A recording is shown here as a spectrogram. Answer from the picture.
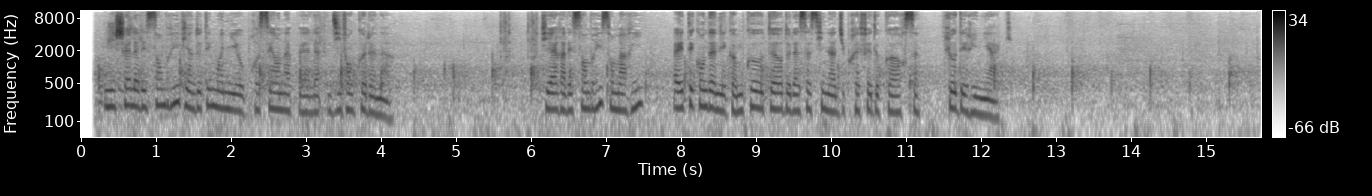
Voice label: french narration

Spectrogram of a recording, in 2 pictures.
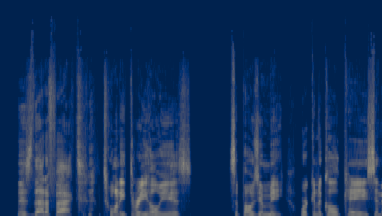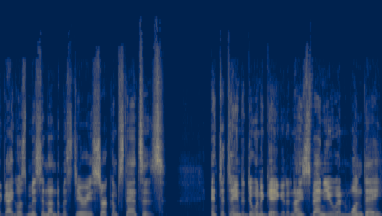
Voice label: New York Accent, American

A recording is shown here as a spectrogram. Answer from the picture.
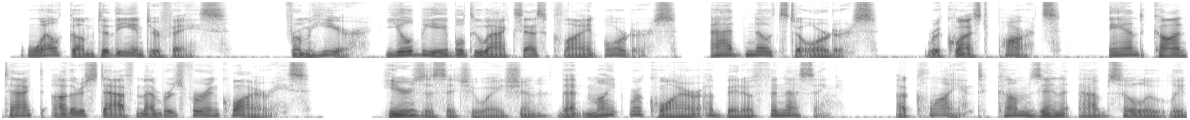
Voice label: English Canadian e-learning

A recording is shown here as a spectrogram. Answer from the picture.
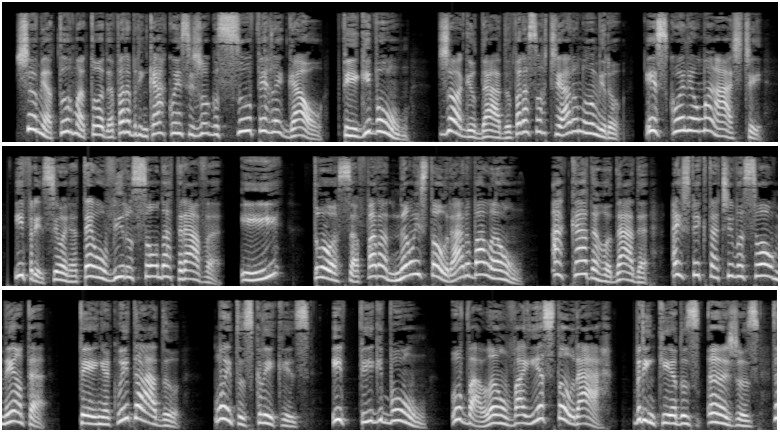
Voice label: portuguese video games

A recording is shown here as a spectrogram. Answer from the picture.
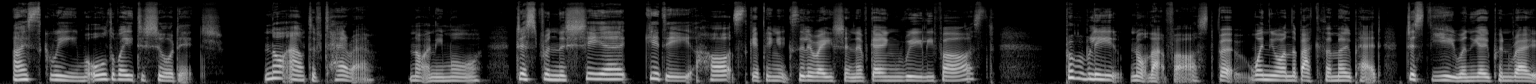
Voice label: english british audiobooks

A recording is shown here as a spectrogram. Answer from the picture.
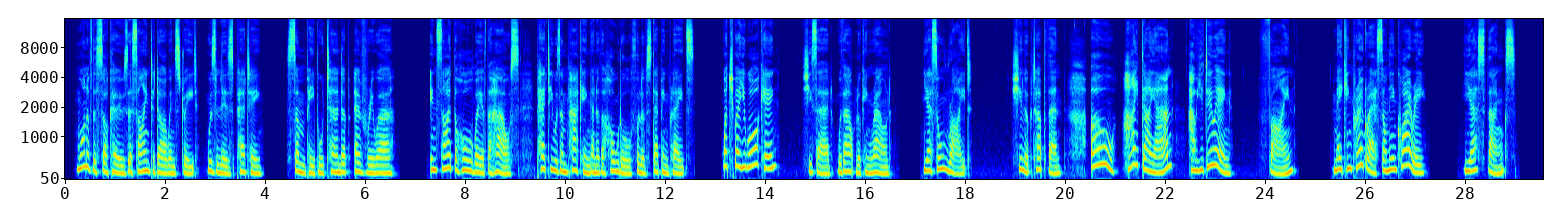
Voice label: english british audiobooks

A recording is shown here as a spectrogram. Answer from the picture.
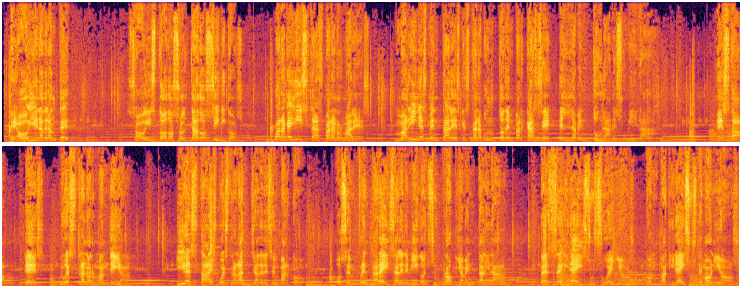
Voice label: spanish castilian

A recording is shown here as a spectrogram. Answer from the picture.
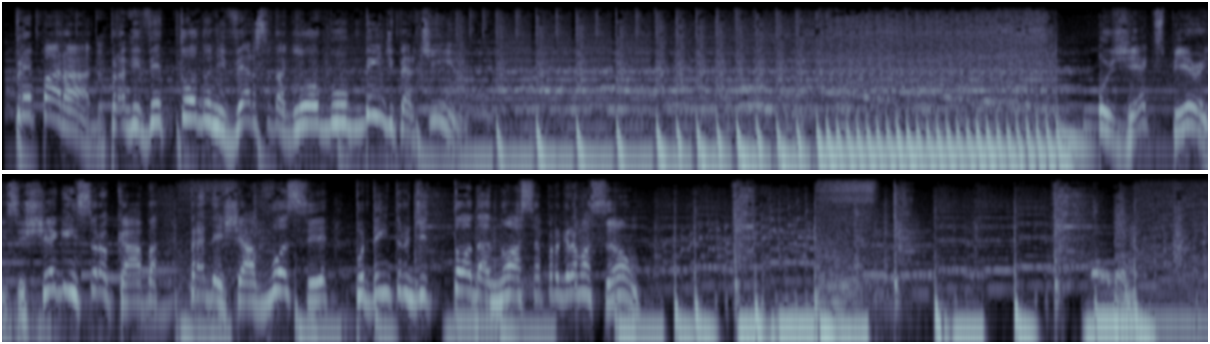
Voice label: portuguese brazilian announcements, voice actors; Locutor, apresentador, comunicador; Anúncios

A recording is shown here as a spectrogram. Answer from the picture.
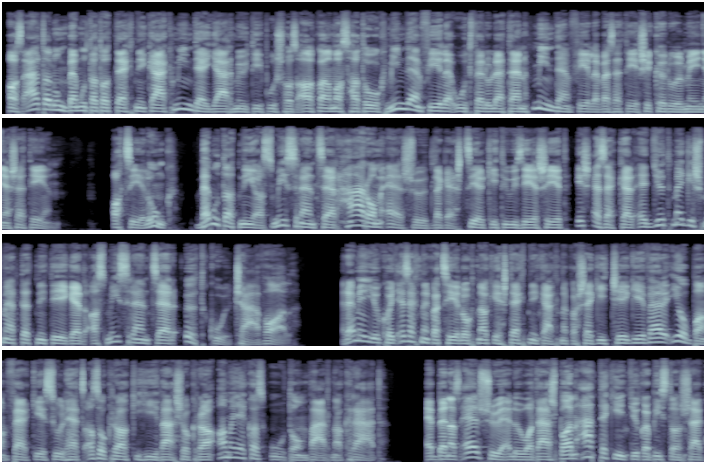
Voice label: hungarian e-learning

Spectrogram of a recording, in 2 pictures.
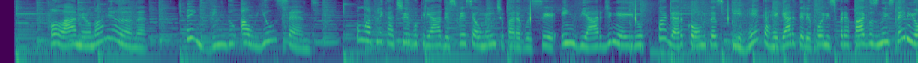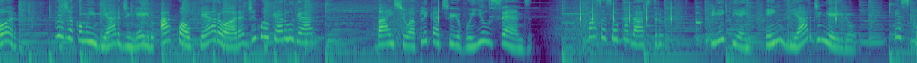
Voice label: Portuguese Brazilian explainer videos

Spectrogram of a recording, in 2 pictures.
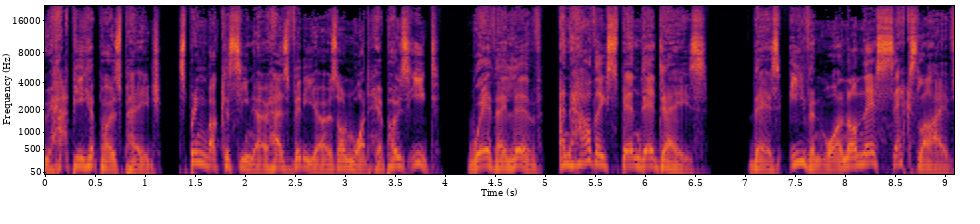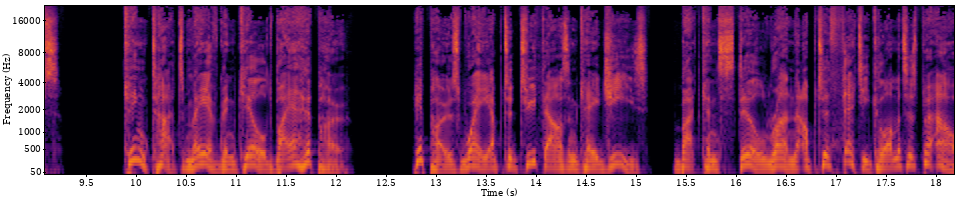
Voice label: English South African promos

